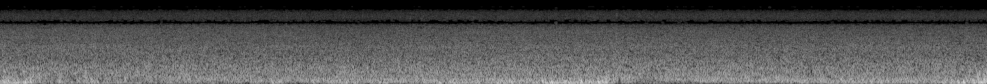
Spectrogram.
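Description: A small river swollen into a flood torrent, its fast brown water rushing and churning in a loud, steady roar of white water.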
